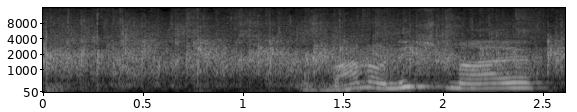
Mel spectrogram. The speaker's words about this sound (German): Applaus. Komm.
